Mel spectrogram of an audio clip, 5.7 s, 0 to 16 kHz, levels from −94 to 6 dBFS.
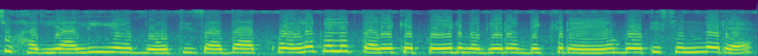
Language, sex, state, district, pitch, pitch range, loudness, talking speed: Hindi, female, Rajasthan, Bikaner, 265 Hz, 250-280 Hz, -7 LUFS, 210 wpm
